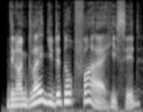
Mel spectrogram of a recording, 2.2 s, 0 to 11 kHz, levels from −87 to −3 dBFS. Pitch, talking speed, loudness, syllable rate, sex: 155 Hz, 250 wpm, -17 LUFS, 4.6 syllables/s, male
